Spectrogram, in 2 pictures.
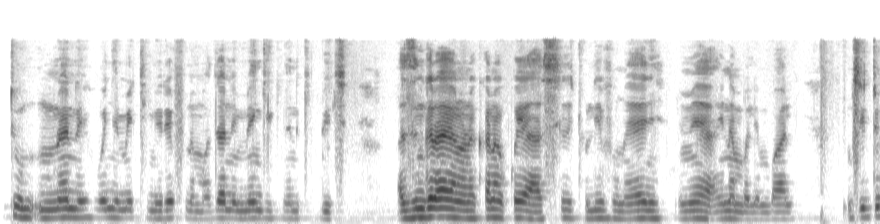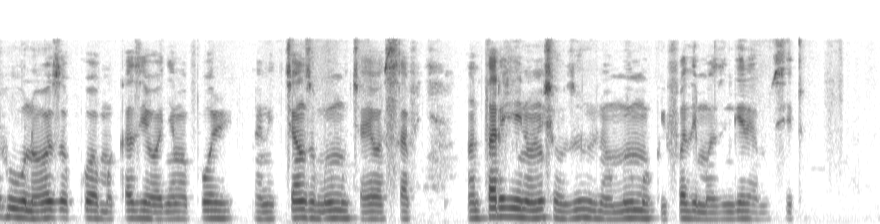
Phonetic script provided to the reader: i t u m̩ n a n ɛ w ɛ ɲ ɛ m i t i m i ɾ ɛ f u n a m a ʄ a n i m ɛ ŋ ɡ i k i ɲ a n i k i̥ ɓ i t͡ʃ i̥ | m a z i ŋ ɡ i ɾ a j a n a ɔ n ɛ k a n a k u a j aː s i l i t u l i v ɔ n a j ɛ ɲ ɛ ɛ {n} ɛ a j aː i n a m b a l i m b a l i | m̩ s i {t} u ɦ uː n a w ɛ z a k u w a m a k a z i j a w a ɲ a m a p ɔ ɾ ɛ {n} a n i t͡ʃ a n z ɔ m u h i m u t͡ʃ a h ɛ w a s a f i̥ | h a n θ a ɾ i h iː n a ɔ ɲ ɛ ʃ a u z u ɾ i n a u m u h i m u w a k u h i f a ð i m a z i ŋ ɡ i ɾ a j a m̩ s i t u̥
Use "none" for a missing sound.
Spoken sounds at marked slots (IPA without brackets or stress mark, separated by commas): m, t, n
